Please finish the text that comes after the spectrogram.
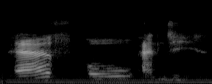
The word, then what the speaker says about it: fong: As you do, as you do in English, but we say that in the Teizang song, like F-O-N-G. How do you say? Phone. Yep. No. Fong. Okay. Fong with a rising voice.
